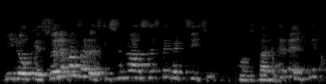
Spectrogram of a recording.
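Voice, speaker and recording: A woman with a fairly high voice tells the group a story. She hesitates and hunts for words as she goes. She is heard from across an echoey room with faint hiss. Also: animated, darkish tone, distant mic. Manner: halting, searches for words. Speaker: workshop participant. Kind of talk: retelling an anecdote in class.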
